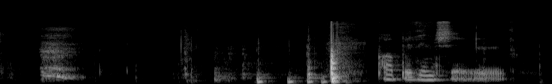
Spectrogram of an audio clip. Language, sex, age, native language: Icelandic, male, 10, Icelandic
